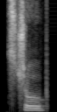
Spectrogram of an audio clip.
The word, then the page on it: strobe: Indian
